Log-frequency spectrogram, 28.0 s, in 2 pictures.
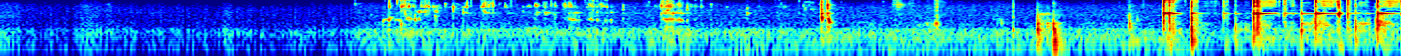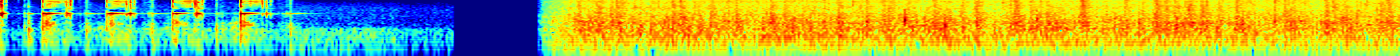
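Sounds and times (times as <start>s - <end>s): sharp clinks on glass: 11.6s - 17.0s.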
